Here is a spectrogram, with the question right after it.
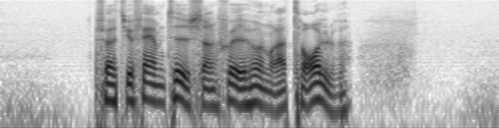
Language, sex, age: Swedish, male, 61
